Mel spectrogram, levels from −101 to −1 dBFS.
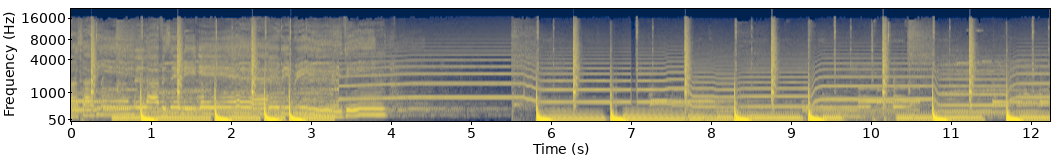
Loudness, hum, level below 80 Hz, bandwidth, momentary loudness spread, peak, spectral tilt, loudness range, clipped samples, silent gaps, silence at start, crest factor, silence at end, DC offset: -14 LUFS; none; -14 dBFS; 16.5 kHz; 14 LU; 0 dBFS; -5 dB/octave; 5 LU; under 0.1%; none; 0 s; 12 dB; 0 s; under 0.1%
